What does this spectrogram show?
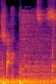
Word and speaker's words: chocolate: much in love with chocolates so again chocolate is on the first syllable number two we have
